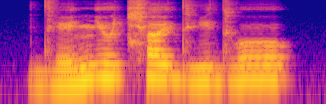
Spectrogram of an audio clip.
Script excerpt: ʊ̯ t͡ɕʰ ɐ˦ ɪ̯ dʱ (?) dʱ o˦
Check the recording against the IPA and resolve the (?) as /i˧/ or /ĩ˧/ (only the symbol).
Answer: i˧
